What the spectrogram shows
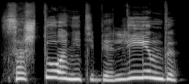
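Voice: sits high, normal speed, no echo, clean studio sound, voice pushed up, lightly acted. A reader voicing a small, frightened boy who pleads through tears. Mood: pleading. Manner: pleading, tearful.

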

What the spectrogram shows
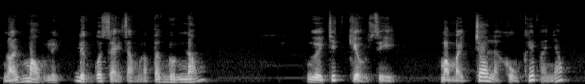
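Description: A man's voice: mid-range voice, big pitch swings, brisk, a little mellow, husky. A man doing a lazy, grumbling teenage boy. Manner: grumbling, teasing. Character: lazy sleepy sharp-tongued teenage boy.

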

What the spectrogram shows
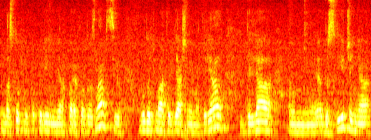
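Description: A man's voice: medium pitch, moderate pace, dark tone, a little hiss or hum. Hesitant male lecturer in an echoey room. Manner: hesitant, many filler sounds and restarts. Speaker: seminar speaker. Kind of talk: academic lecture. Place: seminar room.

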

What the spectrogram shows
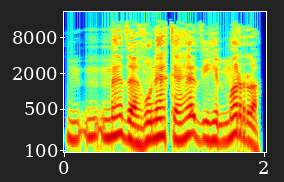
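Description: A man performs a young male intelligence officer in a spy audiobook, his voice pitched high above the narrator's, frantic and stubborn, bursting out in pleas and protests. The recording is dry and close. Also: fairly quick, no echo. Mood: agitated, pleading. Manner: excited, pleading outbursts.

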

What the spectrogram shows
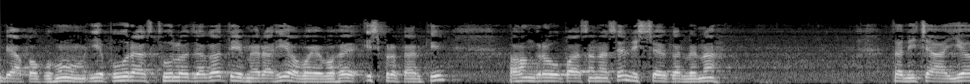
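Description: An older man lectures on scripture as a monk teacher, slowly unpacking each Sanskrit word with deliberate chanting. His voice sits a little high for a man. The recording is muffled and lo-fi, with a roomy echo and a faint hiss behind it. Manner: slow, explanatory, chants Sanskrit words deliberately. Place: ashram hall.

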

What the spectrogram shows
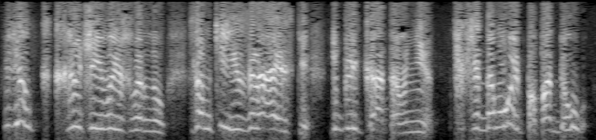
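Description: A man voicing a nervous, touchy young man who stutters heavily and speaks in shrill bursts, in an audiobook. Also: unhurried, bright, forceful tone, dry recording, muffled recording, heavily acted. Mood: outraged. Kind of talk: audiobook character voice.

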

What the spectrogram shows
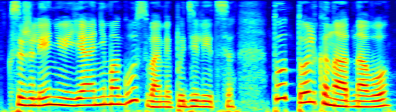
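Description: A woman voicing a tired male necromancer mage in a fantasy audiobook, speaking in a measured, weary way. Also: on the low side, expressive, dark tone, clean tone, no echo, studio quality, natural voice.

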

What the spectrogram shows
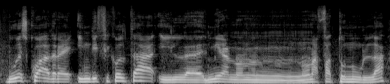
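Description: A man's voice: medium pitch, moderate pace, darkish tone. A man co-hosting a live radio football discussion in a critical, opinionated way. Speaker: radio sports co-host.

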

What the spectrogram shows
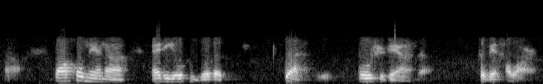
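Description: Male radio English teacher, lively, slightly husky, tinny broadcast sound. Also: brisk. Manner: lively, demonstrates lines with heavy stress and rising pitch. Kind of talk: radio language lesson.

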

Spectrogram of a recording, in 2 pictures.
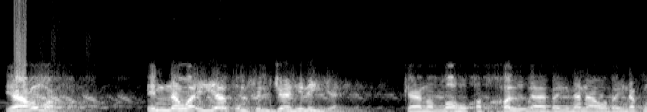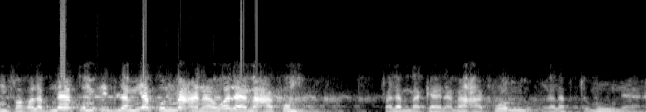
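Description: A man's voice: sits high, normal speed, pitched above the performer's own voice, natural voice. A man with an Egyptian Arabic accent voicing a crafty captured Persian commander who pleads slyly. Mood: solemn. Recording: tinny phone-like sound with long reverb.

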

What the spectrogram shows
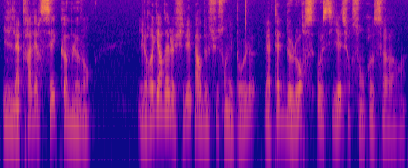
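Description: A podcast host reading a novel excerpt aloud in a steady, measured way. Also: male voice, mid-range voice. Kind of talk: dramatic read-aloud narration.

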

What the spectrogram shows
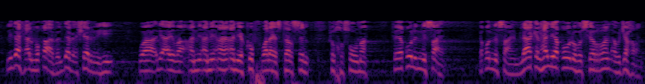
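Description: A man's voice: on the high side, slightly rough, long reverb tail, dull audio. A man, a sheikh, teaching a religious law lesson, explaining a text and repeating his key phrases for emphasis. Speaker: sheikh teaching a fiqh book.

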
